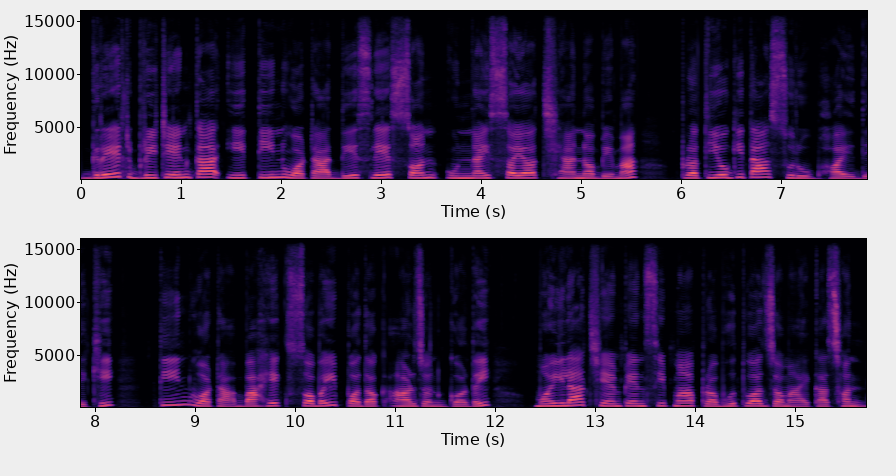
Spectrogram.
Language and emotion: Nepali, neutral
